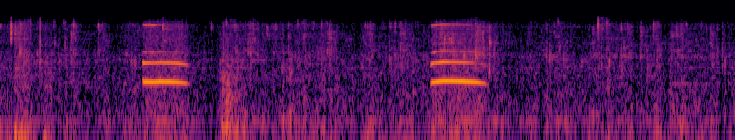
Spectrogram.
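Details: Cat or kitten meowing twice, about three seconds apart, each meow a steady, drawn-out tone with a slight downward bend at the end, over a quiet background hum.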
